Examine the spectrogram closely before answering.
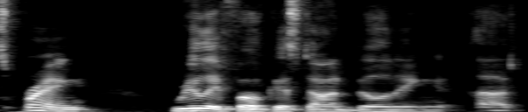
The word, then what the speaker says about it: Xpring: So now, bring this full circle and to your initiative called Spring, or spelled XPRING, but Correct. pronounced Spring if I have it correctly.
